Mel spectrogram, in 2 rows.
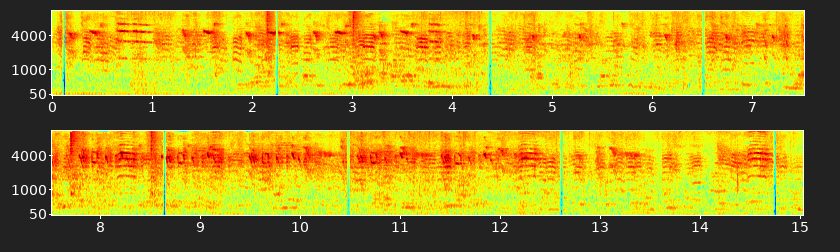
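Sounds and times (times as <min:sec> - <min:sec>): finches chirping chorus: 0:00.0 - 0:15.0.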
